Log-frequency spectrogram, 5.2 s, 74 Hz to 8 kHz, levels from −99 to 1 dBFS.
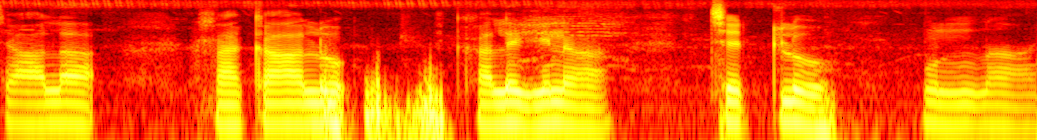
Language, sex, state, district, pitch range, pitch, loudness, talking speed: Telugu, male, Andhra Pradesh, Sri Satya Sai, 115-125 Hz, 125 Hz, -17 LUFS, 60 wpm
